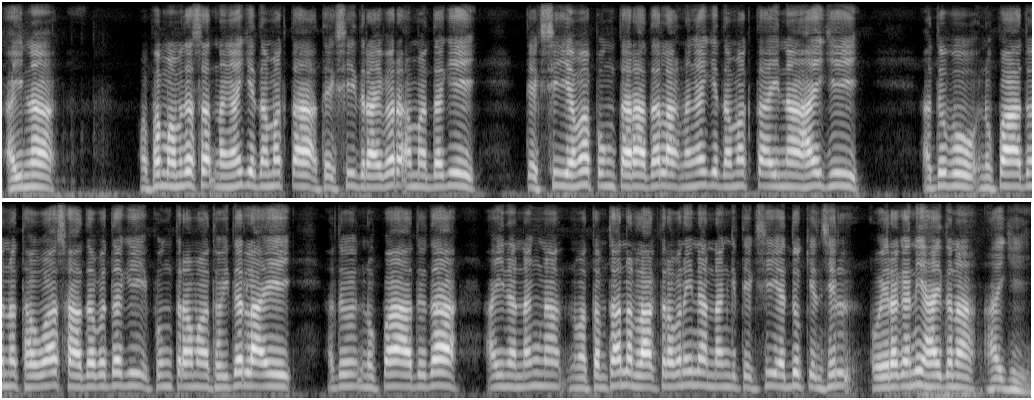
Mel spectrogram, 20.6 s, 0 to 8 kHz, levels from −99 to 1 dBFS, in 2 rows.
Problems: none marked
